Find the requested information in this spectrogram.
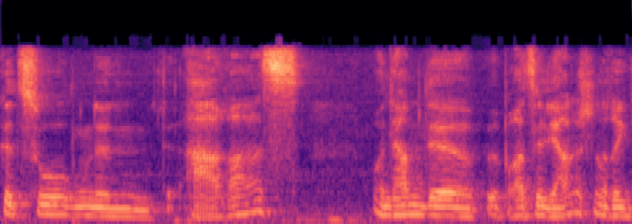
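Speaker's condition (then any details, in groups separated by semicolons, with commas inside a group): Parkinson's disease; feels as if not having Parkinson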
